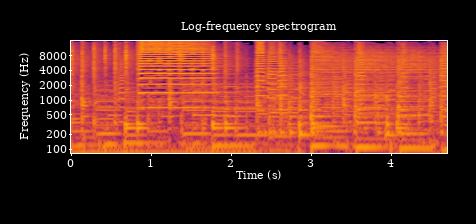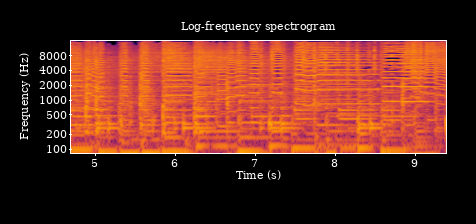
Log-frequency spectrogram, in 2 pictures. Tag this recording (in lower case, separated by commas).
orchestra, drum kit, drum, music, musical instrument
